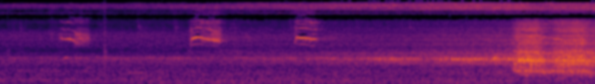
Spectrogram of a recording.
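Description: Motorised LEGO passenger train running on plastic track, its motor whine and wheel noise growing louder as it approaches, loudest near the end. Earlier, three short high chirps sound about a second and a half apart.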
